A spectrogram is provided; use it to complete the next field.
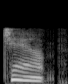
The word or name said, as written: champ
